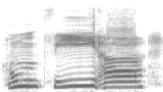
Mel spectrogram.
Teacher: فا جو ہے وہ اظہار شفی کے قواعد میں سے ہے، ہم نے ظاہر کر کے پڑھنا ہے۔ ہم فیہا، ہم میں غنہ نہیں کرنا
